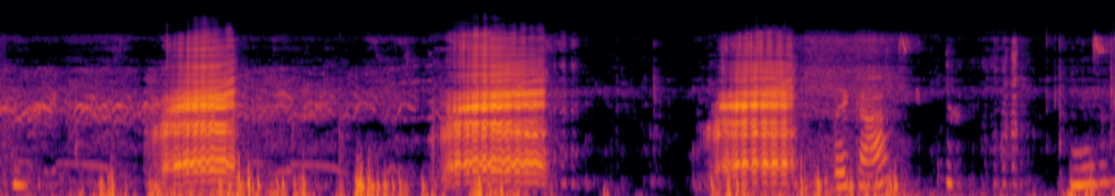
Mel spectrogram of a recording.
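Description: Sheep and goats bleating: three loud, long, wavering bleats about two seconds apart, with quieter sounds between them.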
